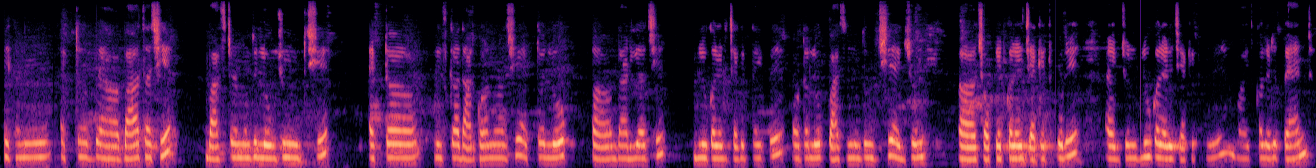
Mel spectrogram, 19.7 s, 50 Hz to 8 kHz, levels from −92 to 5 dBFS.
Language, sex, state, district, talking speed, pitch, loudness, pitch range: Bengali, female, West Bengal, Kolkata, 150 wpm, 235 Hz, -17 LUFS, 225-250 Hz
